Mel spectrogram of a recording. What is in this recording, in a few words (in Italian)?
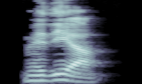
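"media", dialettale crespinese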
